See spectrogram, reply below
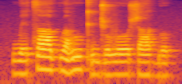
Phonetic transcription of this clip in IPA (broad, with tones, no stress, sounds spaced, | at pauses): w e˨ t͡s aː˦ kʷ a˦˨ β uː˦ kʼ ĩ˨ d͡ʒ o˨ v oː˨ ʃ aː˨ ɡ͡b ʊ˨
